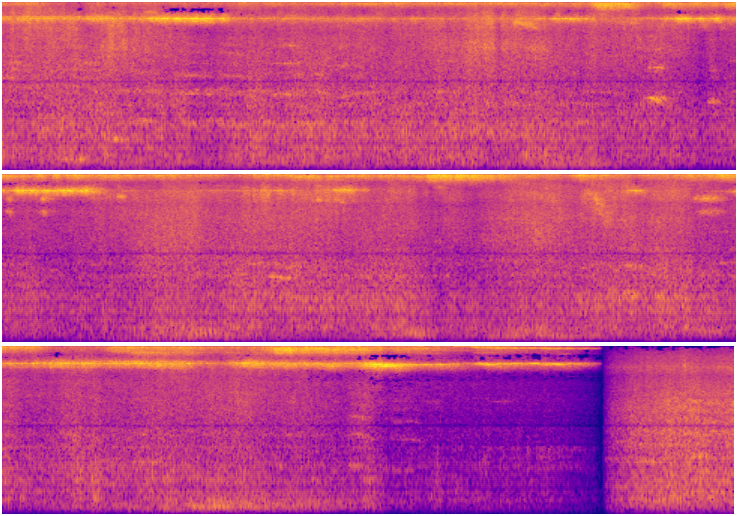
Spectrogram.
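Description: Electric-hauled freight train passing close by: a BLS Cargo locomotive followed by a long string of low-floor rolling-highway wagons carrying lorries, a steady rumble of wheels on rails with a thin high wheel squeal that comes and goes. Near the end, after a sudden break, a second freight train, a container train, is heard passing.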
